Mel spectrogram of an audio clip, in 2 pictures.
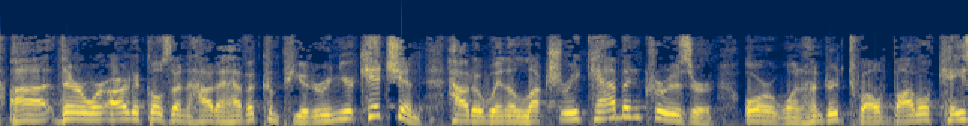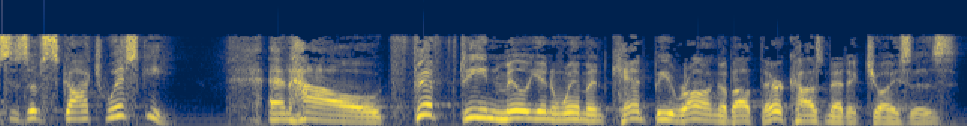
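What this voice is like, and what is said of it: Commercial radio announcer voice. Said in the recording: “radio voice coming out a little bit there? I used to do commercials like this.”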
